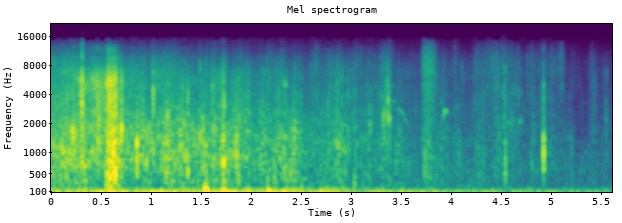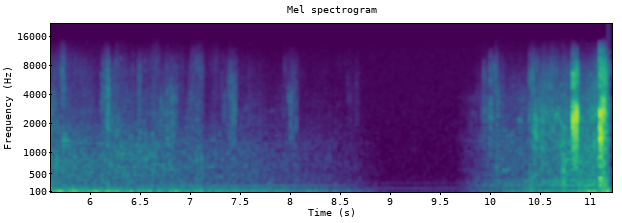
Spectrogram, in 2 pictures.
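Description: Footsteps of people walking outdoors back toward the woods during an evening of badger watching: many steady, crunching steps that gradually fade out, a short silence, then steps resume.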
